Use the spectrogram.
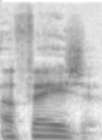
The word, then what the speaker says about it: aphasia: has a disease is that what it is aphasia it looks like i don't know how to pronounce it aphasia no that's perfect he was diagnosed with aphasia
